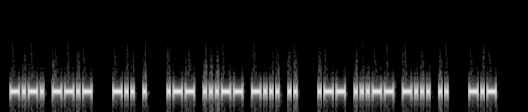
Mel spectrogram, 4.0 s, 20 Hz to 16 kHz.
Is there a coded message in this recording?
Yes: Morse code from 0.1 to 3.7 s, heard as a keyed tone, about 54 wpm, 700 Hz. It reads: CQ DE W3BI W3BI K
